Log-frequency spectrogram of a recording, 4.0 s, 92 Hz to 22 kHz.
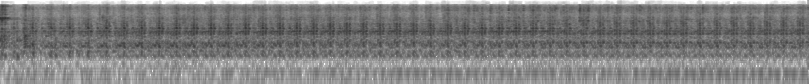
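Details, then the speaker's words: Yamaha F5 outboard after head-gasket and lower block-gasket replacement (oil had turned to emulsion, water and smoke from leak); warmed slightly, second start, idling at minimum: fast even patter, smooth and healthy; water flows steadily without gas bubbles, gaskets sealed. "Так, мотор уже я немного прогрел. Сейчас вот это второй запуск. Первый запуск это я запустил и не глушил. И сейчас второй."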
